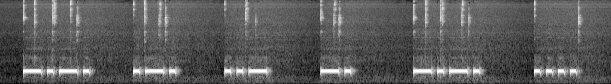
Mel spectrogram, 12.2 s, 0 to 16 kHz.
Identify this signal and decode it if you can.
Morse code, heard as a keyed tone, about 10 wpm, spaced as for 6 wpm, 580 Hz. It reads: CRUNCH
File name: 4of6-words-1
